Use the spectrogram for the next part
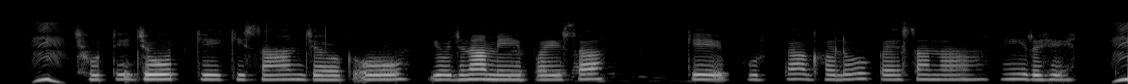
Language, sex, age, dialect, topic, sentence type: Chhattisgarhi, female, 25-30, Northern/Bhandar, agriculture, statement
